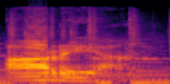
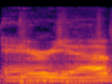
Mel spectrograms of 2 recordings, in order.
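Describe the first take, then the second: First: The vowels are clear Spanish a, e, a. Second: The vowels have English vowel sounds. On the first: "but in Spanish you're going to say" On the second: "in English would be the word area"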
